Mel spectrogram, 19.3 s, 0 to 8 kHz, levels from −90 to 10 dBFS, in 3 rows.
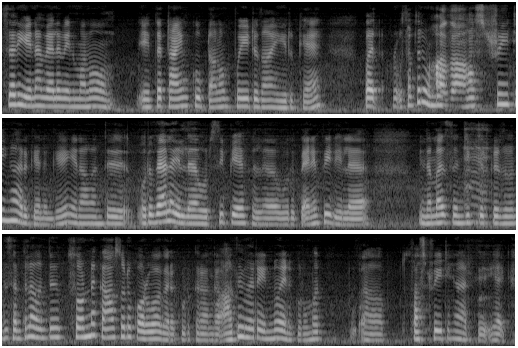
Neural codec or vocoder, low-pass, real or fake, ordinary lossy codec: autoencoder, 48 kHz, 128 numbers a frame, DAC-VAE, trained on Japanese speech; 7.2 kHz; fake; none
